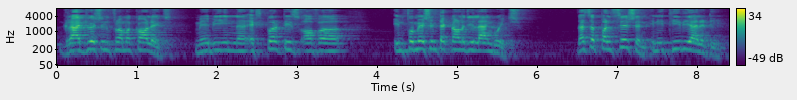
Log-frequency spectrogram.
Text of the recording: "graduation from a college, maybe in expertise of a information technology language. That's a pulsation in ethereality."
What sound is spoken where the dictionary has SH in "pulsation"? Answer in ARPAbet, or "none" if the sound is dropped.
SH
